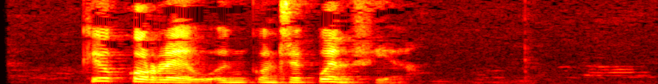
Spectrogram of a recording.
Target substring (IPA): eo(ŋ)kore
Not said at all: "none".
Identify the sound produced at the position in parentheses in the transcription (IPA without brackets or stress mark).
none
